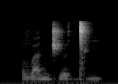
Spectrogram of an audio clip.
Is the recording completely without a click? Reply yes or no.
no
